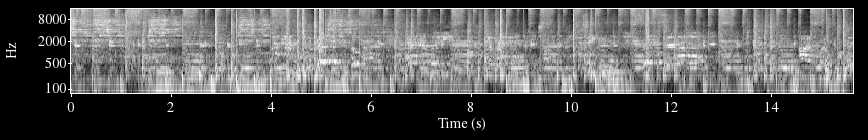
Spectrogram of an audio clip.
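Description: Live band music played through a concert PA, with the drum kit right by the microphone loudest: a steady beat of kick, snare and cymbal hits over bass and keyboard lines.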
